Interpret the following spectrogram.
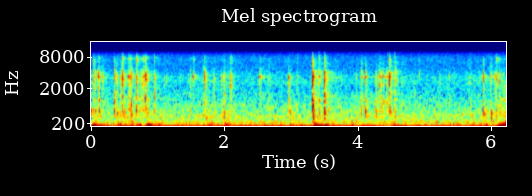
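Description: Computer keyboard typing in short runs of quick keystrokes, with one louder knock about three seconds in.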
